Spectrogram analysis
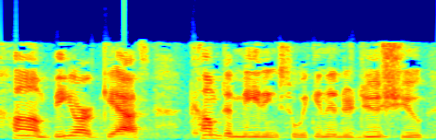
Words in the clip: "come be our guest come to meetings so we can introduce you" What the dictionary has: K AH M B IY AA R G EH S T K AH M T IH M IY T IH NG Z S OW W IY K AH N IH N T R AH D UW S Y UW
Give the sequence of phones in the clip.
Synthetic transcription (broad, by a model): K AH M B IY AA R G EH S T K AH M T IH M IY T IH NG Z S OW W IY K AH N IH N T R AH D UW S Y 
